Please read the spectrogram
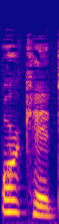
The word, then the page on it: orchid: American English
